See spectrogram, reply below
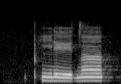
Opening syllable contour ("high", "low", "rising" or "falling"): low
